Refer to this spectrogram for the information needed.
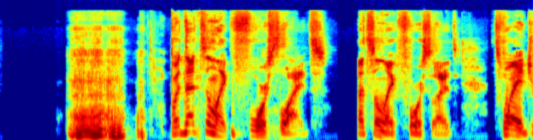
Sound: snorts

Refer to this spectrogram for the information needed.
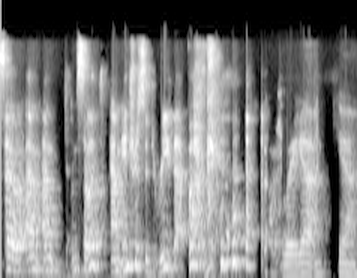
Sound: laughing

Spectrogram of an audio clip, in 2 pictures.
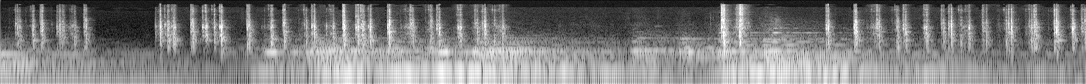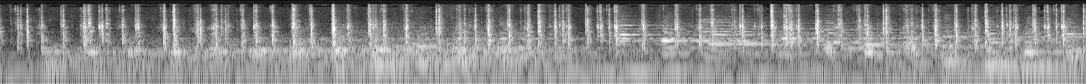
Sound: upbeat music; keyboard clicking

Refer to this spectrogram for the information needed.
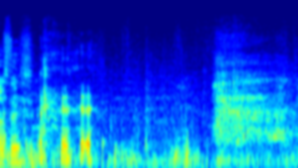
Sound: laughs; sighs

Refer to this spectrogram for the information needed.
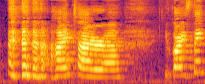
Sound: laughing

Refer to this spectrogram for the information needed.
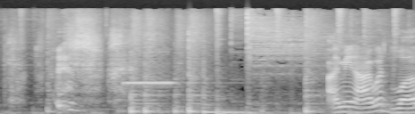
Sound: laughs; beeps

